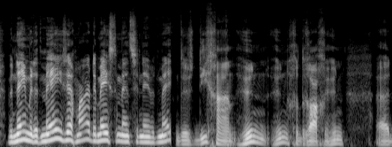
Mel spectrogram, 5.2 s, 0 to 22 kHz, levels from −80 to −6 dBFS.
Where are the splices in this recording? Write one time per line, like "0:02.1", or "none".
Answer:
0:02.3
0:04.3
